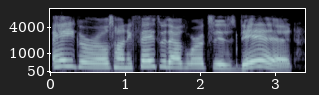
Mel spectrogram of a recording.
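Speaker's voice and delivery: very slow, dead stretched southern drawl. Quoting how she used to say a phrase, in a slow Southern drawl. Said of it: "she would say it like uh, E J with this southern drawl".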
